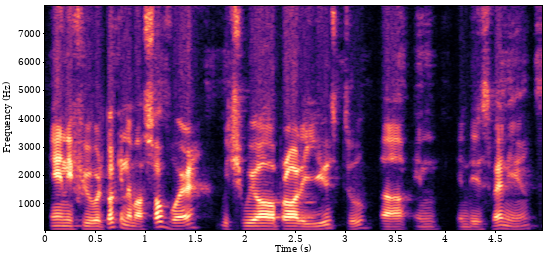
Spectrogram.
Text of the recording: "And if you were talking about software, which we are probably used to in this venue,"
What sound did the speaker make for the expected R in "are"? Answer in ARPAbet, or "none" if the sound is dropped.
L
